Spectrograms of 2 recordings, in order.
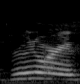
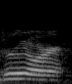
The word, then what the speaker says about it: Brunore: the sea serpent so we've always said bruno the sea serpent oh um but we've just been saying it wrong it's actually brunor the sea serpent one word yeah it's all that's actually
